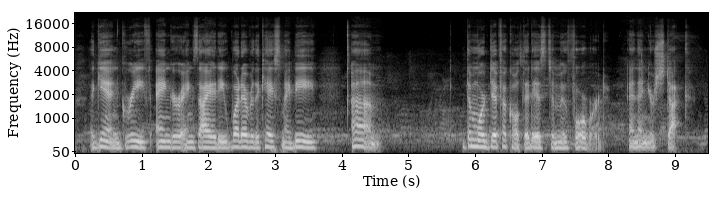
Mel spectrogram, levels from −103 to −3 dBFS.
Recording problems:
background chatter; faint; throughout; 4 voices, 25 dB below the speech

